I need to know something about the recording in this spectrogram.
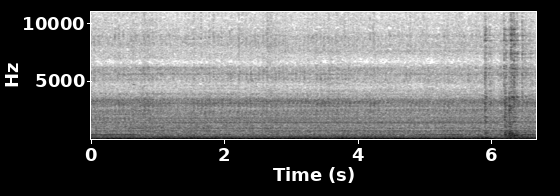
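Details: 2018 Takeuchi TL8 skid steer with 1,594 hours: steady low diesel drone at even idle, smooth and unchanging with no knocks or misses; engine sounds healthy and settled.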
